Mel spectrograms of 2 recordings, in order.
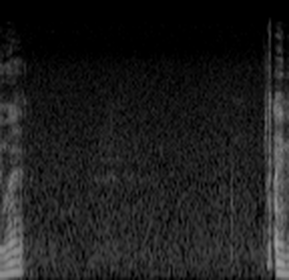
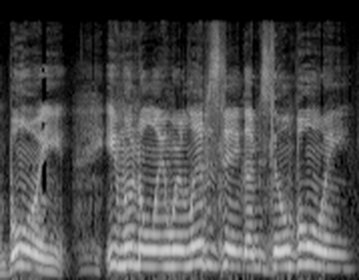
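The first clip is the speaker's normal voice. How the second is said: higher, louder diva insistence; Miranda voice; 9 semitones higher, 8 dB louder than usual. Acted. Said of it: "That is my Miranda impression".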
